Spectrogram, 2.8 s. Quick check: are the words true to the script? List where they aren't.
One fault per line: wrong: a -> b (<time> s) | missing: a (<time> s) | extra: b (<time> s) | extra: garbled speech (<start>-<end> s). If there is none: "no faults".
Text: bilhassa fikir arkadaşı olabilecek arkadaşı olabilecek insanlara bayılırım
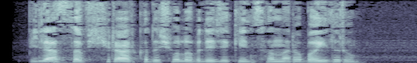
missing: arkadaşı olabilecek (1.6 s)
